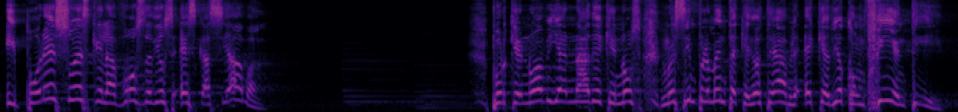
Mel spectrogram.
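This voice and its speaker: A young man preaching an impassioned sermon, at times lifting into sung, shouted phrases. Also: very high-pitched, normal speed, faint music behind. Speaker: evangelist preacher. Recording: long church hall reverb.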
